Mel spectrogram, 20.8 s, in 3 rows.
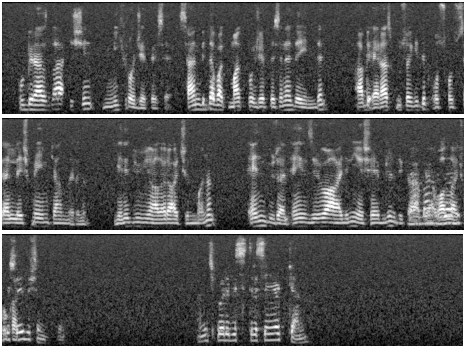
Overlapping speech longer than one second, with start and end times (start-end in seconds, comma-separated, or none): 13.0-14.4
